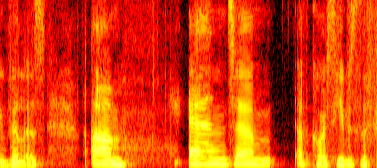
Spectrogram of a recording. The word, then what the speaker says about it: Villiers: Um, and she was related to the very famous, the very infamous George Villiers or Villiers, depends on how you want to pronounce it, but I usually say Villiers.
